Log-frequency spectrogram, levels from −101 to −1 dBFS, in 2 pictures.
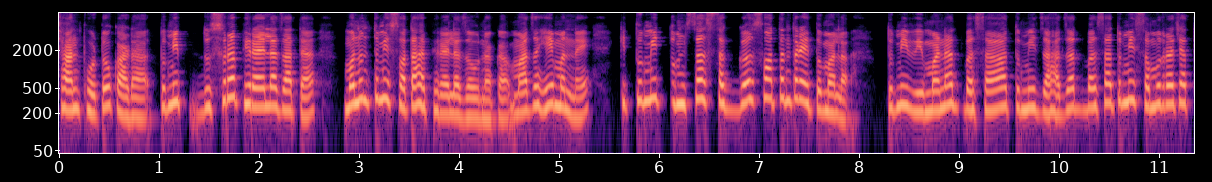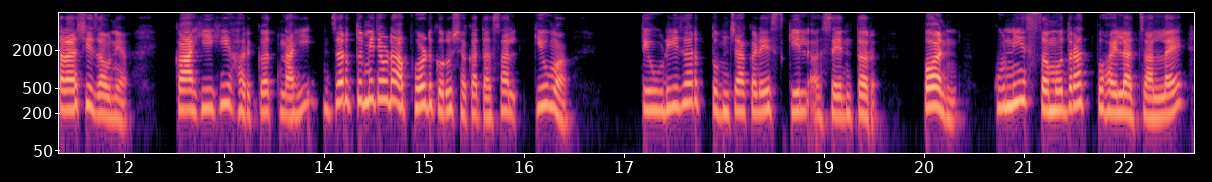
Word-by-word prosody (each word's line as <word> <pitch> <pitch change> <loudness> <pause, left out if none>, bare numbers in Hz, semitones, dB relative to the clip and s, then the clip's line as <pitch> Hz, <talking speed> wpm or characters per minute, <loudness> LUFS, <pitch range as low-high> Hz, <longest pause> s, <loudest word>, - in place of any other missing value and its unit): छान 230 -1 +4
फोटो 220 +4 +1
काढा. 180 -6 0 0.2
तुम्ही 270 +4 +2 0.2
दुसरं 320 +9 +2
फिरायला 255 -2 +5
जाता 215 -6 0 0.3
म्हणून 280 +6 +3
तुम्ही 335 -1 +1
स्वतः 260 -2 +2
फिरायला 195 -4 0
जाऊ 170 0 -2
नका. 165 0 -3
माझं 215 +6 0
हे 260 +2 +1
म्हणणं 235 -10 0
आहे 185 - -3 0.3
की 285 - -6
तुम्ही 320 +2 +1
तुमचं 280 +4 +3
सगळं 280 +2 +1
स्वातंत्र्य 335 0 +1
आहे 295 - 0
तुम्हाला. 200 -7 -1 0.4
तुम्ही 255 +2 0
विमानात 225 +5 +1
बसा, 225 +2 +1
तुम्ही 240 0 -1
जहाजात 195 +4 0
बसा, 250 +4 0
तुम्ही 305 +1 +1
समुद्राच्या 275 0 +1
तळाशी 240 +4 +4
जाऊन 185 -3 -1
या, 155 -3 -4 0.5
काहीही 235 +3 +2
हरकत 210 +1 -4
नाही. 195 +8 -2 0.2
जर 310 +1 +4
तुम्ही 320 +1 +2
तेवढं 330 0 +3
अफोर्ड 260 0 +3
करू 215 0 0
शकत 195 -1 -4
असाल 180 +4 -2 0.2
किंवा 245 - 0 0.8
तेवढी 230 +2 -1
जर 295 +2 +1 0.2
तुमच्याकडे 210 0 -1
स्किल 210 -1 -5
असेल 185 +2 -4
तर. 190 -2 +1 0.5
पण 250 -10 +6 0.4
कुणी 260 +5 +3
समुद्रात 230 -2 +2
पोहायला 205 -4 +3
चाललंय, 180 +5 0
230 Hz, 150 wpm, -23 LUFS, 205-275 Hz, 0.8 s, पण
